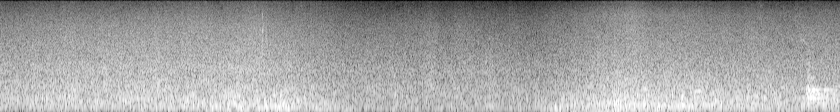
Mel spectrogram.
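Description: Sea surf washing against a rocky shore, an even rushing that swells and eases in two surges, early and again near the end.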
